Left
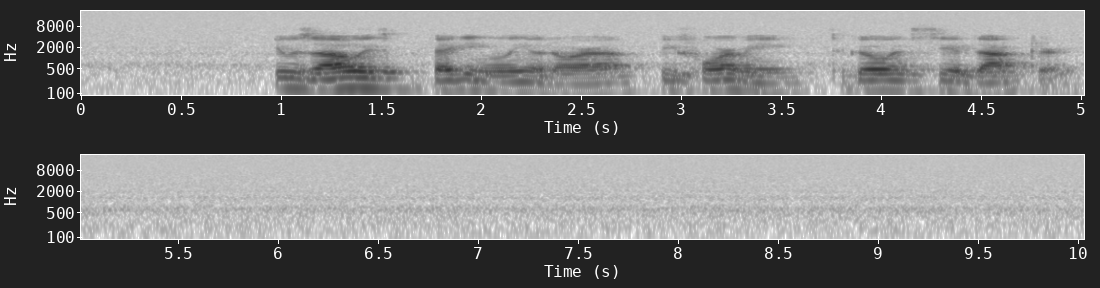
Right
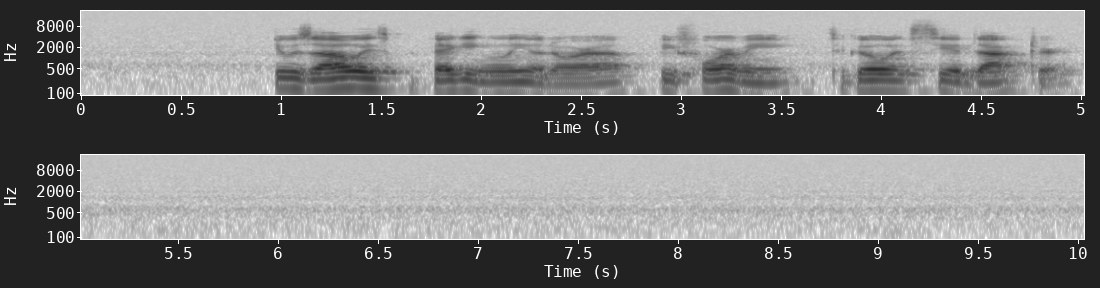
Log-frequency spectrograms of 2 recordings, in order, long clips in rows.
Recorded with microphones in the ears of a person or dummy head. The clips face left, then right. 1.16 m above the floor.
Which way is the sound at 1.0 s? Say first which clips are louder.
Right 4 dB; 35° right (ahead or behind).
